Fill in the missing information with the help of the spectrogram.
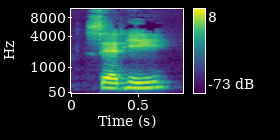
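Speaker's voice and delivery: ordinary delivery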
